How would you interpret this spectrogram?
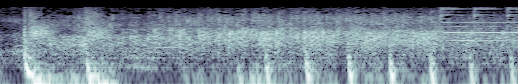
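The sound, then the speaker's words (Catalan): An audience claps steadily throughout for Joan Maria Pou and Laia Coll, a dense wash of many hands with a few sharper individual claps standing out, loud and sustained with no speech over it. “Fan aplaudiment!”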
